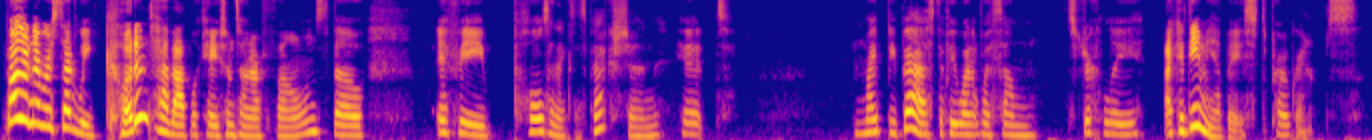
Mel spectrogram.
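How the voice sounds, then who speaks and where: A woman acts out a socially awkward, bookish tsundere girl in her young adulthood for an ASMR roleplay. Her voice sits fairly high and her phrasing is wordy and halting, easily flustered. The sound is very dry and close, with no room echo. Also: expressive, sharp tone, full character voice. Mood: anxious, hesitant. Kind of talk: ASMR roleplay, acted monologue to the listener.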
